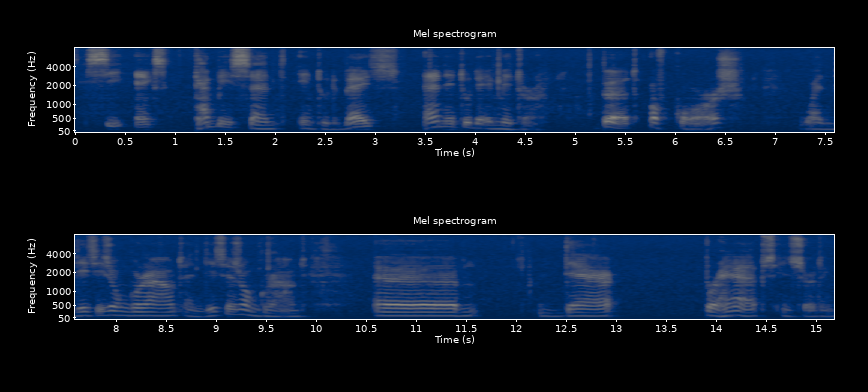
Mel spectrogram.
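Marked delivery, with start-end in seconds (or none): none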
